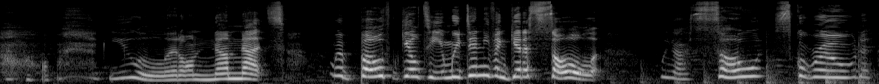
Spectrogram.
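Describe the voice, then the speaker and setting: Woman voicing a brash female damned soul, high, slow emphatic griping, slangy, audio drama. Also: expressive, soft background music. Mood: exasperated. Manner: blunt, exasperated, slangy.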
